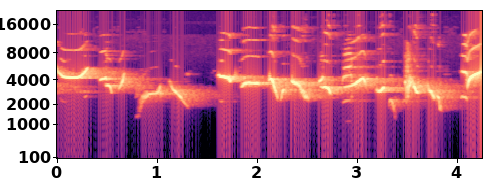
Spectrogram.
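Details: Oriental magpie-robin song in the wild style, used to train the voices of captive fighting birds: a fast run of varied high whistles and slurred notes, with a short pause before a dense, rising and falling phrase.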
